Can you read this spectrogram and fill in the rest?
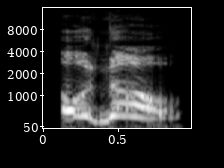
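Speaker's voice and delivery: high startled oh no; surprised cry. Real, not acted. Streamer finding the karaoke track exists, high surprised cry. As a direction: yelp it out in happy alarm.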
